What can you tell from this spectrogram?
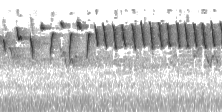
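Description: A Tennessee warbler's high, rapid song: a quick stuttering start building into a fast, even series of bright, ringing chips, clear with no voices.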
